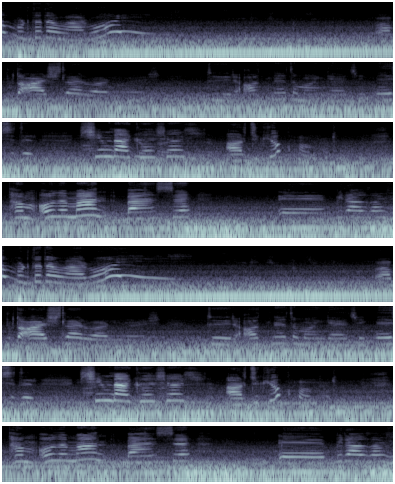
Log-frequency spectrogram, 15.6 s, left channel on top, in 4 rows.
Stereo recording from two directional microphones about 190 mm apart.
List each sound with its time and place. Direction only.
0.0 s vehicle: 15° right (ahead or behind)
4.0 s vehicle: 15° right (ahead or behind)
7.7 s speech: 10° right (ahead or behind)
11.9 s child singing: 10° left (ahead or behind)
14.5 s speech: 10° right (ahead or behind)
